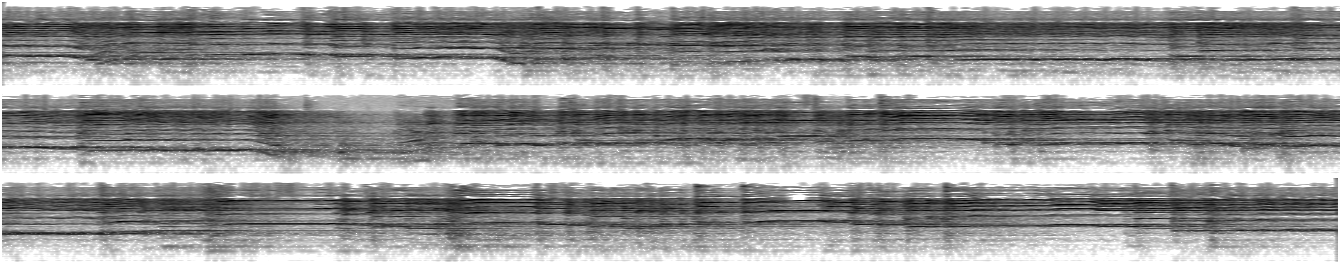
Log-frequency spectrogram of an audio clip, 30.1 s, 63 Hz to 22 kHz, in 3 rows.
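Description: Gibson Les Paul Studio electric guitar played through Amplitube 2 amp-simulation software with digital reverb, digital delay and chorus, heard over studio monitors in the room: a continuous lead line of sustained notes with bends and vibrato.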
